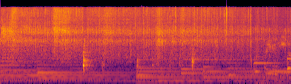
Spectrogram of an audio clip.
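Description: A spatula scrapes against a pan.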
